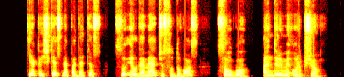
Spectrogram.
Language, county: Lithuanian, Klaipėda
